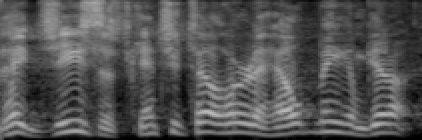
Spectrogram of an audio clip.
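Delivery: high, fast, mildly whiny complaint; a busy sister griping to Jesus; complaining Martha. Retold or imitated.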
